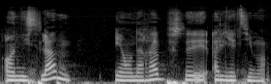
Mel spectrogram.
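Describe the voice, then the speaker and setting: A woman's voice: medium pitch, steady tone, moderate pace, creaky, warm tone. A woman from Guinea whose first language is Fula, talking as an interview guest in a casual, hesitant way with many fillers. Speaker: interview guest, NGO founder.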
